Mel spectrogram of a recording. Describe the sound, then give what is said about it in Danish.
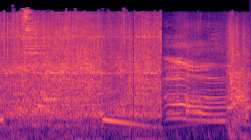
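Loud retro audio game effects: a noisy rumble with a falling tone, then an abrupt buzzy, harmonic downward sweep as the player is crushed after failing to get clear of a hole. No one speaks. “Jo, der skete faktisk det, at jeg ikke kunne komme helt væk fra det der hul. Så derfor så, blev jeg knust lidt.”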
